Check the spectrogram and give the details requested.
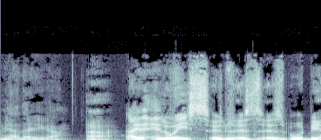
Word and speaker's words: Luis: Luis is would be how you pronounce that name, by the way, if he's Spanish.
